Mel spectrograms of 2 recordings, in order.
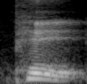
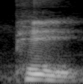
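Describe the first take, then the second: The two takes are said the same way.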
